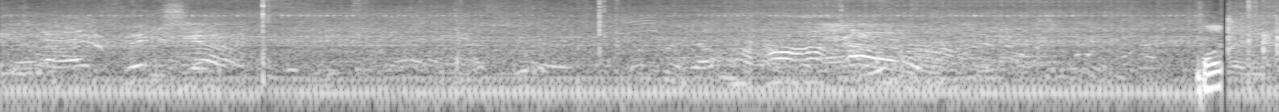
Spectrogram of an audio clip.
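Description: Background voices over a steady low motor-like hum, with a couple of short sharp taps.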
